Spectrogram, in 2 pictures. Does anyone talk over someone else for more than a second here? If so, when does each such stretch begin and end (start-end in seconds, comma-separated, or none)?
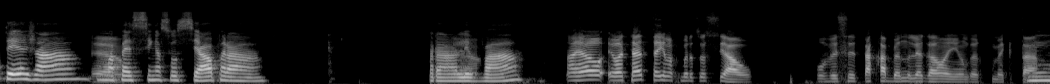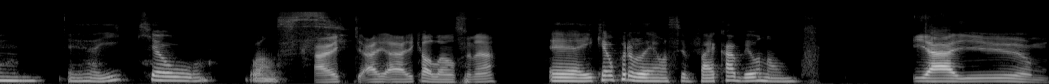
none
